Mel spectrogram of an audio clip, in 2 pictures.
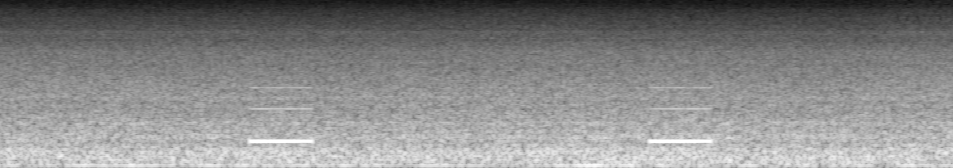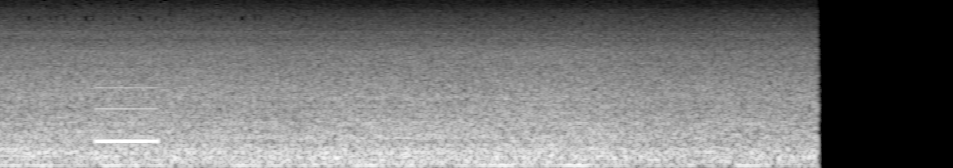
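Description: A jet engine roars steadily, then cuts off abruptly.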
